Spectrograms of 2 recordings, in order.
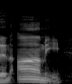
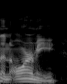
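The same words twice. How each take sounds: First: It is said in a New York accent. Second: It is said in a plain, neutral accent. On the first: "put it in a New York accent" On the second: "not an army"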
